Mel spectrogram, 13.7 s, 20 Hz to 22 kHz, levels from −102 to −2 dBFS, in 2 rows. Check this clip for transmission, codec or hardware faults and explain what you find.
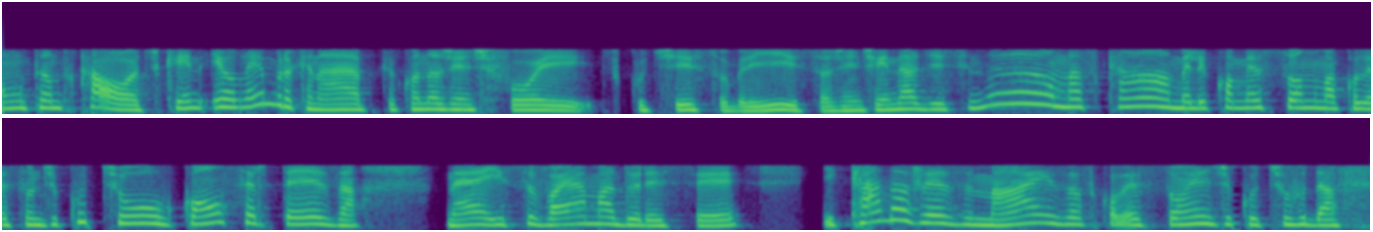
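Two faults here: narrowband Bluetooth headset coding throughout, plus two short packet-repeat dropouts.

The whole clip has that Bluetooth CVSD headset codec sound: nothing above 4 kHz, scratchy s sounds and grainy hiss, fitting a 64 kbps one-bit-per-sample stream with adaptive steps.

A Bluetooth headset packet repeated shows up at 1.17 to 1.20 s and again at 13.00 to 13.04 s. Lost packets got replayed, giving a brief buzz near 267 Hz; the gaps of about 26 ms and 38 ms point to roughly seven and ten packets.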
